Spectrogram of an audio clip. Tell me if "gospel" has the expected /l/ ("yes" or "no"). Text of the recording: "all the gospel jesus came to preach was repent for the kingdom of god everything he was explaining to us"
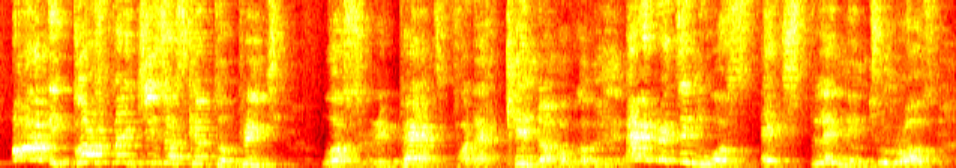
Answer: no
